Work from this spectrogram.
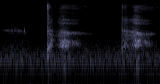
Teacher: You know, it originally probably sounded like th th, like aspirated t sound. Like a popping t sound.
